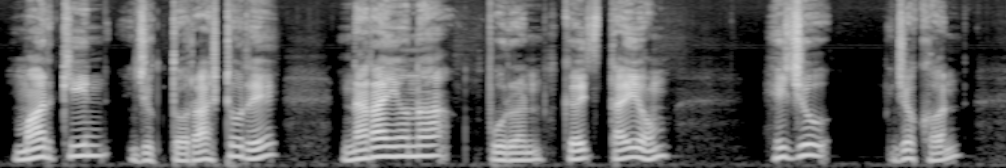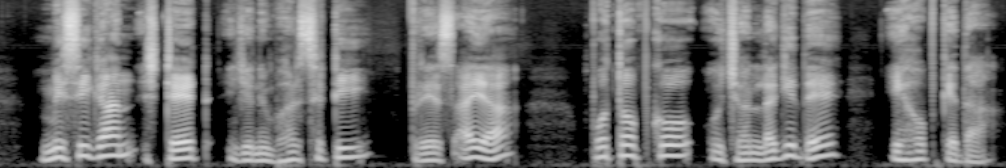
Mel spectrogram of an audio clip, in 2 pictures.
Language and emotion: Santali, neutral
